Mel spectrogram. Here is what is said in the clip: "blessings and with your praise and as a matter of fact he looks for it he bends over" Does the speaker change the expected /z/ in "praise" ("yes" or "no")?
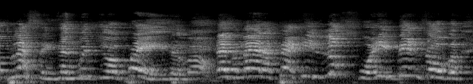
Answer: yes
